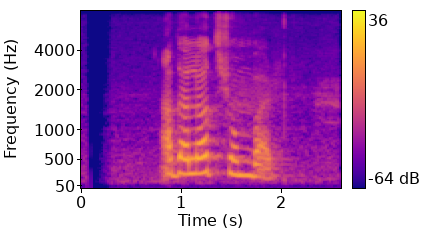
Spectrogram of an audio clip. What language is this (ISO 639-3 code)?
ben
